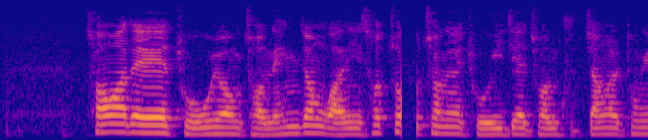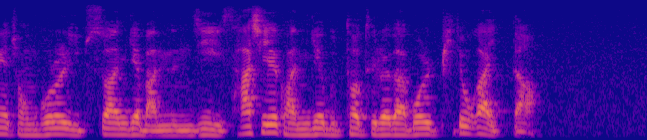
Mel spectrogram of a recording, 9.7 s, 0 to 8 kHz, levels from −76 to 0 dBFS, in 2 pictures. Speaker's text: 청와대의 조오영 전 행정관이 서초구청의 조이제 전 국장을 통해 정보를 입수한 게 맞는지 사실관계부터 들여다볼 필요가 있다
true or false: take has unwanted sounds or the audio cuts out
true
